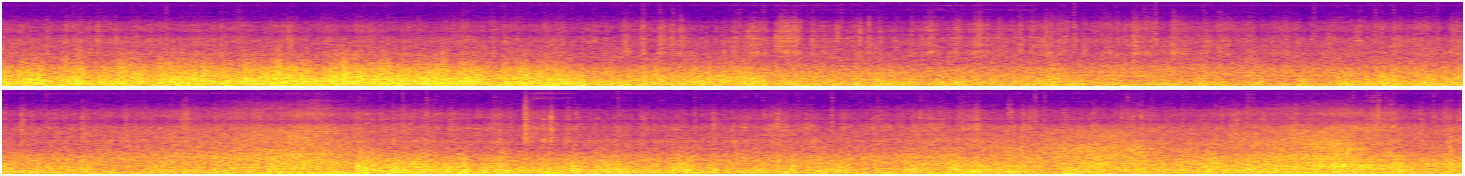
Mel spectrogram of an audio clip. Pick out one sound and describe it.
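Wind rumbles loudly past the rider on a moving bicycle outdoors.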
